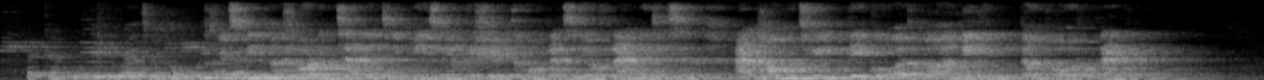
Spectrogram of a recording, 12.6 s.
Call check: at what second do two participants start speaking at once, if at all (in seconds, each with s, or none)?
2.0 s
